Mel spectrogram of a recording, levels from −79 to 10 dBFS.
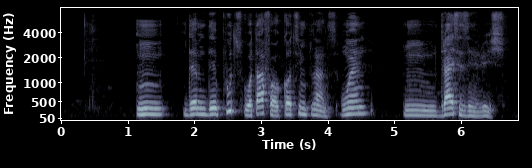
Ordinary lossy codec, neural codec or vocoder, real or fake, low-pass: none; none; real; 7.2 kHz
